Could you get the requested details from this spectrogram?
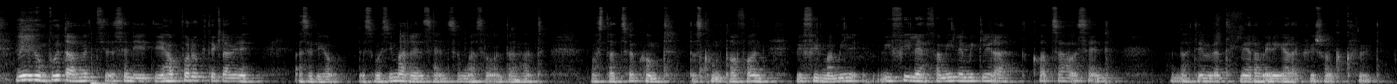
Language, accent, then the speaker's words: German; Mölltal, Upper Carinthia, Austria; moved away as an adult; ich bin eine gebürtige, gebürtige Oberkärntnerin. Also ich komme aus Benkin Mölltal.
